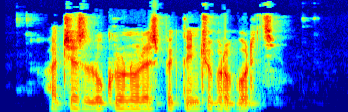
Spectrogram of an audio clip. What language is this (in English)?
Romanian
